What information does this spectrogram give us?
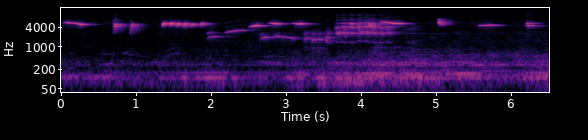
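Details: Konin dacok, the olive-backed sunbird, singing hard: a rapid stream of high whistles, buzzy trills and short sliding notes, some lower twittering mixed in, with a steady low background hum.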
